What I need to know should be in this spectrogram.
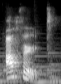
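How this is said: The first vowel sounds like a long 'a'. "they would say effort"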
